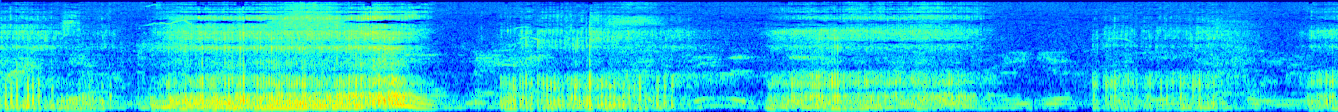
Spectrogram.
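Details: Snoring in a sleeping one-year-old on Christmas night: repeated loud, buzzing snores, several in a row with short pauses, in a quiet room.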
